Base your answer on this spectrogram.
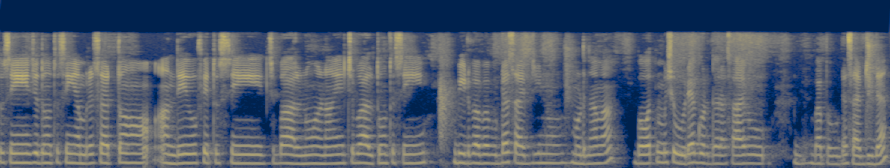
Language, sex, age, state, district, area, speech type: Punjabi, female, 30-45, Punjab, Tarn Taran, rural, spontaneous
